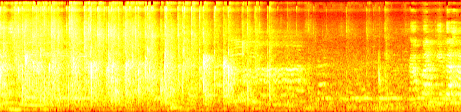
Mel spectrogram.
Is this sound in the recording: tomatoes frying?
no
